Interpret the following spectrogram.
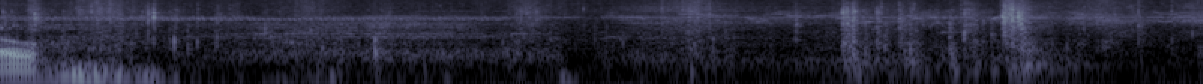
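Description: Faint rustling and a few soft clicks and knocks from a person moving about in grass, heard after the last words fade.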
